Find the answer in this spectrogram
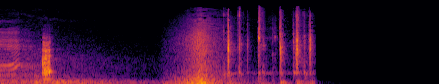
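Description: End-card sound effects: a short whoosh about half a second in, a swelling swish near two seconds, then a quick run of sharp clicks like keyboard typing, before the sound cuts off suddenly.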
